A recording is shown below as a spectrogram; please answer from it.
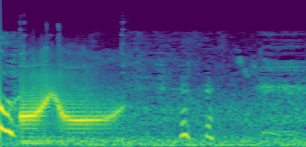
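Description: A short comic boing-like sound effect. It rises and then falls in pitch and settles on a lower held note, lasting under a second.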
